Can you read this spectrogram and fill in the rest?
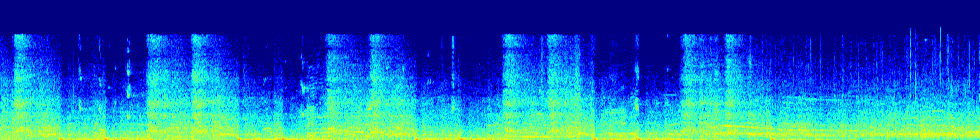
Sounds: basketball bounce

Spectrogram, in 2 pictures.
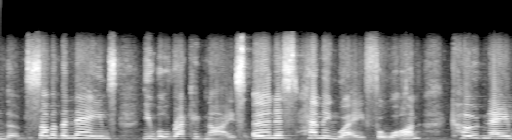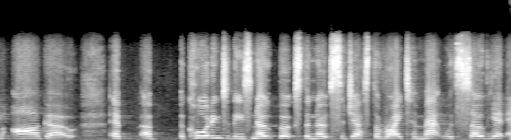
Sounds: speech

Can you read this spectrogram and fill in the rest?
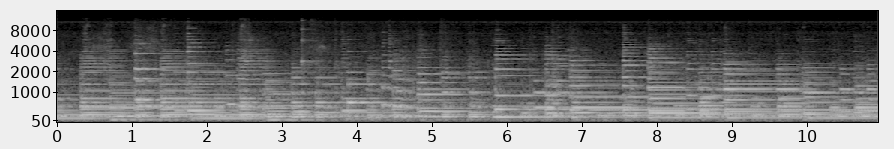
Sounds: plucked string instrument, acoustic guitar, musical instrument, guitar, music

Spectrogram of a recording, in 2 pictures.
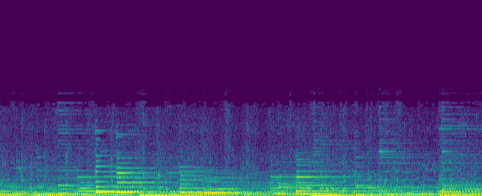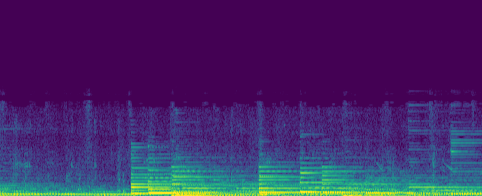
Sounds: music, bird

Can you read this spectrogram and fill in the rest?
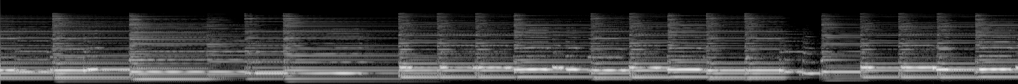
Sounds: musical instrument, music, harpsichord

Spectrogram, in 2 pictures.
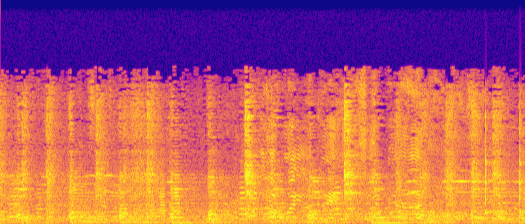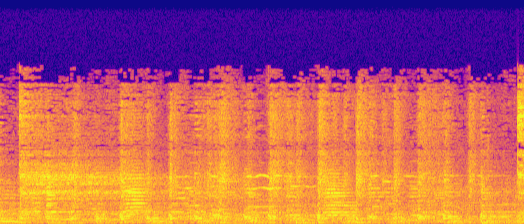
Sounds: orchestra

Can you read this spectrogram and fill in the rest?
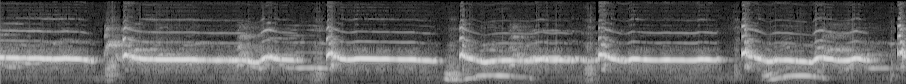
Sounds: dog, bark, animal

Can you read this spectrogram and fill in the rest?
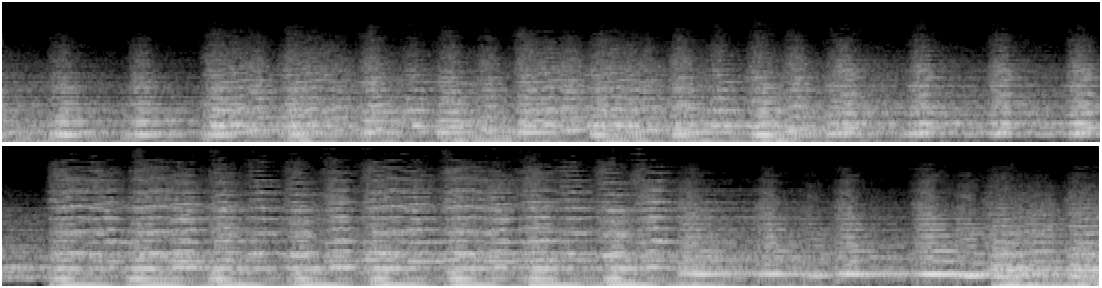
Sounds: music

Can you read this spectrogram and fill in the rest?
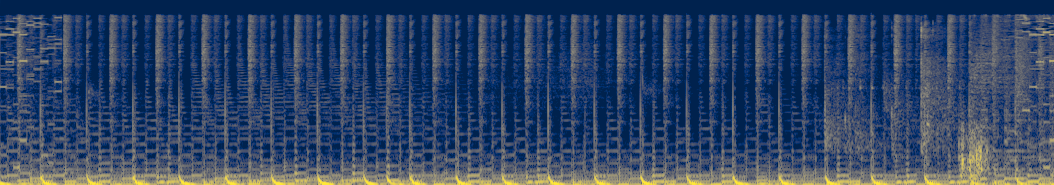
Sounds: music

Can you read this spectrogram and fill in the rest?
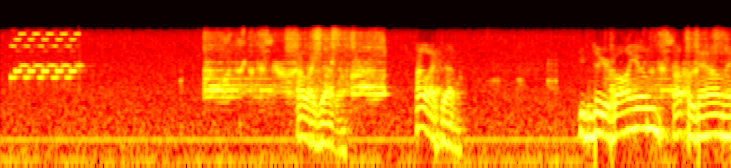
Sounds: music, speech, telephone

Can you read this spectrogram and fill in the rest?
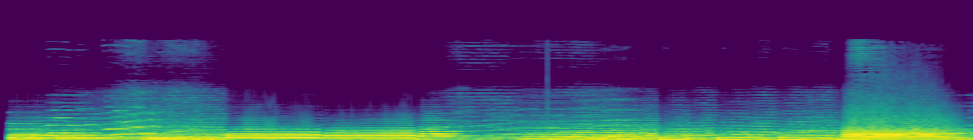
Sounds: playing trombone

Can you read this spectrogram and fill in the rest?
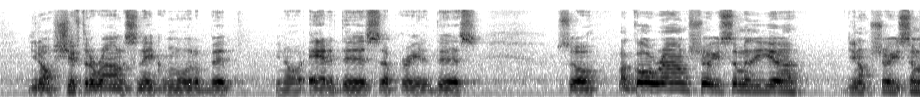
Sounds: speech

